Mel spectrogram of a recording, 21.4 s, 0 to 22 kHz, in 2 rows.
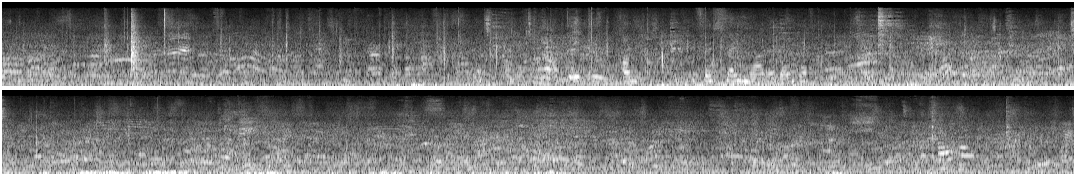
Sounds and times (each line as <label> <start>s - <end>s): People chatting and eating 0.0s - 21.4s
